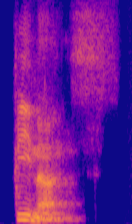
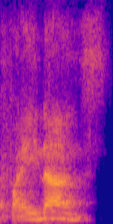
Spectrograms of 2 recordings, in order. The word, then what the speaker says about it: finance: one is secretary for finance i know some people say they are finance ah that's not the correct english pronunciation we say finance the secretary for finance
